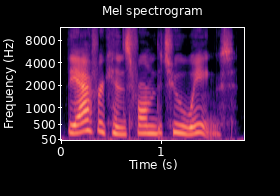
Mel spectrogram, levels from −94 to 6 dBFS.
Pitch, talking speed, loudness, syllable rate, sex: 235 Hz, 195 wpm, -20 LUFS, 5.6 syllables/s, female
